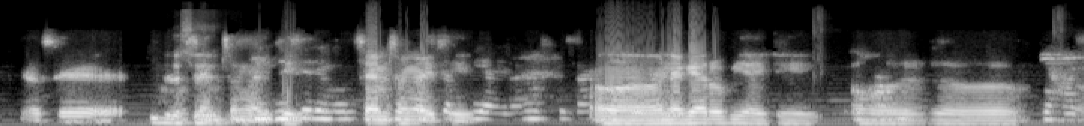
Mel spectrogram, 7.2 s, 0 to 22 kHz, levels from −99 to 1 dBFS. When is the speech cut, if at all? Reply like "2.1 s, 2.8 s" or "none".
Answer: none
